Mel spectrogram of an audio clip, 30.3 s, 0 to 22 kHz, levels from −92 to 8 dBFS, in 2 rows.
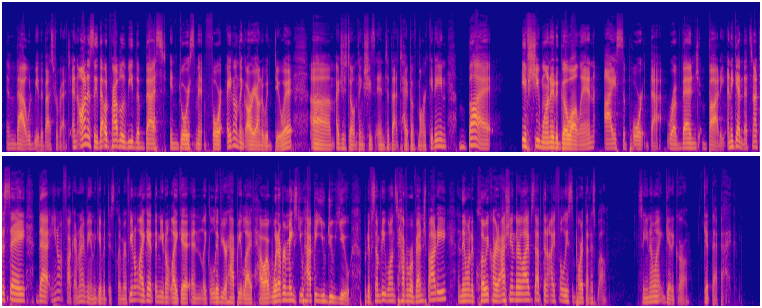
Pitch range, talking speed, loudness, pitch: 110-150 Hz, 250 wpm, -23 LUFS, 125 Hz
